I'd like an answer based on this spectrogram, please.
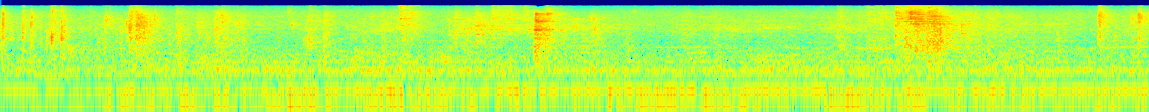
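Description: A cooking utensil knocking and scraping in a pan, with a longer scrape about four and a half seconds in, over a steady low hum.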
